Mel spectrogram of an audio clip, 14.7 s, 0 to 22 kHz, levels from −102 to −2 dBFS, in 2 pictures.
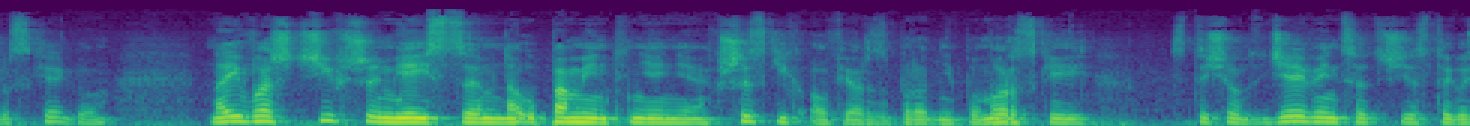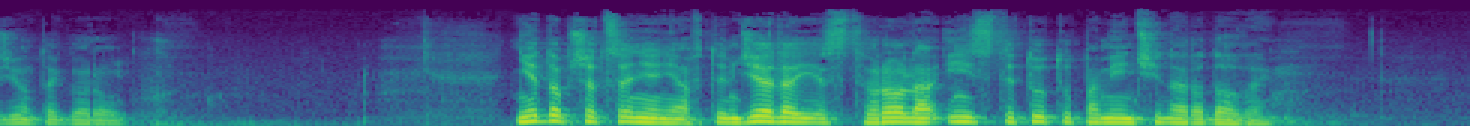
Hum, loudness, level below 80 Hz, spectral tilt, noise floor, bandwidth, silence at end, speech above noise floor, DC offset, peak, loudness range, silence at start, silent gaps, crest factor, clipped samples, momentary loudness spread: none; -20 LUFS; -52 dBFS; -7 dB/octave; -57 dBFS; 13.5 kHz; 0.85 s; 37 dB; under 0.1%; -2 dBFS; 9 LU; 0 s; none; 18 dB; under 0.1%; 14 LU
